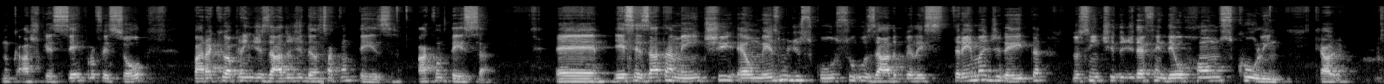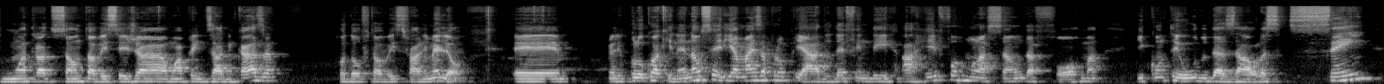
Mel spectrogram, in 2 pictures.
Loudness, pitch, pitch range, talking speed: -17 LUFS, 145 Hz, 130-165 Hz, 130 wpm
